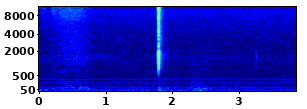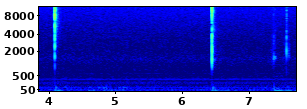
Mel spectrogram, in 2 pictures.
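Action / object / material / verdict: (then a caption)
tap / plastic aerosol can cap tapped with a pen / plastic / none. A hollow black plastic aerosol can cap is tapped on its rim and top with a dark pen and a blue plastic pen. Four sharp, bright clicks ring out, spaced by quiet pauses over a low steady hum, each dying away almost instantly.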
